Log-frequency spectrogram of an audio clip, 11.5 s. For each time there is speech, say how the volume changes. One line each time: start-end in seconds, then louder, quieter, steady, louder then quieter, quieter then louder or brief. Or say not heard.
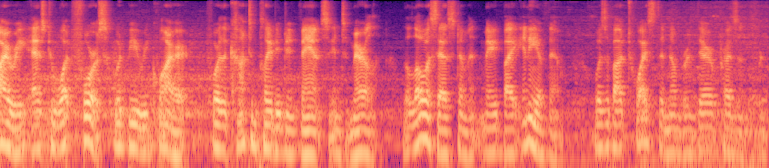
0.0-11.5 quieter.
